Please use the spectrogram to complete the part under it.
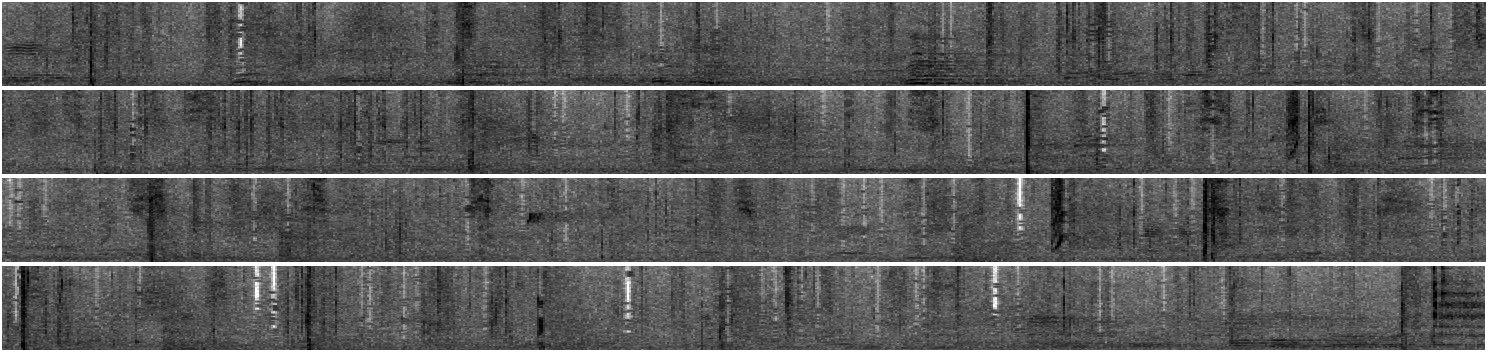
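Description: Kicks and punches thud against padded bodies in a large echoing hall.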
